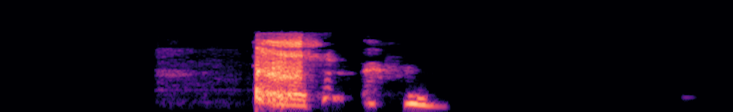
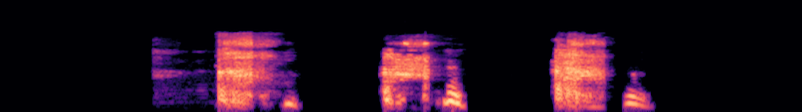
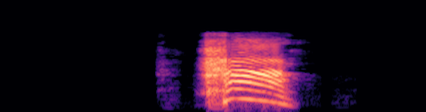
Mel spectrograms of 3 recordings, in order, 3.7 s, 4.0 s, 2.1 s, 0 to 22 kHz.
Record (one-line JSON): {"cough_length": "3.7 s", "cough_amplitude": 30594, "cough_signal_mean_std_ratio": 0.27, "three_cough_length": "4.0 s", "three_cough_amplitude": 30858, "three_cough_signal_mean_std_ratio": 0.39, "exhalation_length": "2.1 s", "exhalation_amplitude": 29894, "exhalation_signal_mean_std_ratio": 0.37, "survey_phase": "alpha (2021-03-01 to 2021-08-12)", "age": "18-44", "gender": "Female", "wearing_mask": "No", "symptom_cough_any": true, "symptom_onset": "12 days", "smoker_status": "Current smoker (1 to 10 cigarettes per day)", "respiratory_condition_asthma": false, "respiratory_condition_other": false, "recruitment_source": "REACT", "submission_delay": "1 day", "covid_test_result": "Negative", "covid_test_method": "RT-qPCR"}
